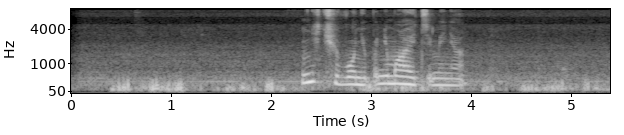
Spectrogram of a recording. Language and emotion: Russian, sad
